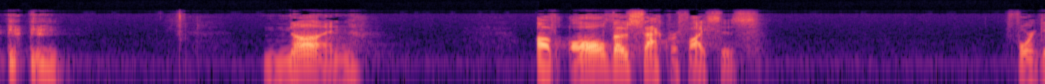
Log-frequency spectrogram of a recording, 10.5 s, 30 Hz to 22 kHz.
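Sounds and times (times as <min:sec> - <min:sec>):
man clearing his throat at a microphone: 0:00.0 - 0:00.8
speech: 0:02.9 - 0:03.7, 0:05.4 - 0:07.6, 0:10.2 - 0:10.4.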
